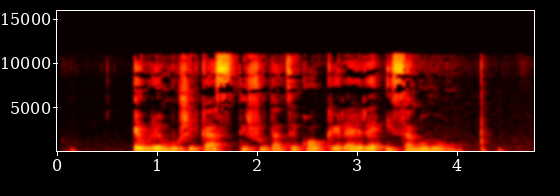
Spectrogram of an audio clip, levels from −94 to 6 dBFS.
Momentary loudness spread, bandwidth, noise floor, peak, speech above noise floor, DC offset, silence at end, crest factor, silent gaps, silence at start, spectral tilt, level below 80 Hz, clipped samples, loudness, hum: 21 LU; 12 kHz; -72 dBFS; -6 dBFS; 45 dB; under 0.1%; 0.3 s; 22 dB; none; 0.15 s; -3.5 dB/octave; -66 dBFS; under 0.1%; -26 LUFS; none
